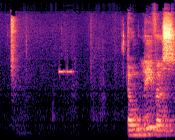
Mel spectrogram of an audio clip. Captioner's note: beeping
